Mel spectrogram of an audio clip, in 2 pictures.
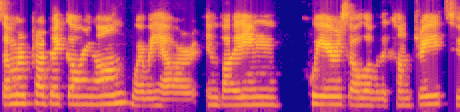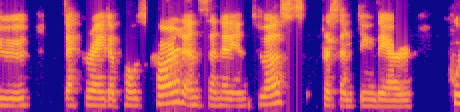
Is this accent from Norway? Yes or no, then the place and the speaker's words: yes; Norway; also born or lived in Nottingham, United Kingdom; I'm from Norway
